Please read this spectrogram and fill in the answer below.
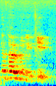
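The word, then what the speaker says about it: Thessaloniki: 지금은 테살로니키. 지금은 이제 영어로 발음을 하면 테살로니키예요.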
